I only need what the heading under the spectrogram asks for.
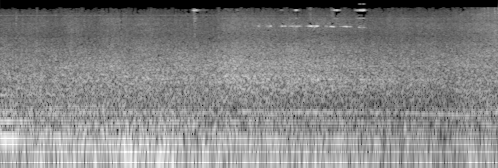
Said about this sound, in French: Non, mais qu'est-ce qu'elle fait cette moto?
